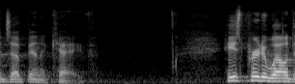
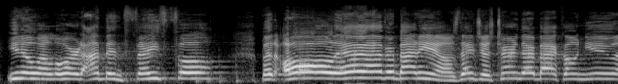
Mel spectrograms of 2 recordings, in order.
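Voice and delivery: higher, louder whining lament; despairing complaint; 11 semitones higher, 6 dB louder than usual. Retold or imitated. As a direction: pour out self-pity, hammed-up. Elijah's despairing complaint to God.

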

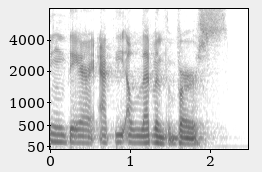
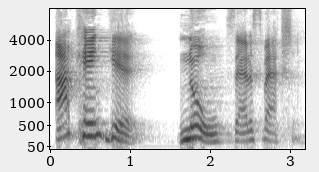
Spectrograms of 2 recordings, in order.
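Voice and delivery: louder, punchier second take of the title; louder repeat; 9 dB louder than usual. Shown as a demonstration. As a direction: call it out for the crowd. Repeats title after laugh.

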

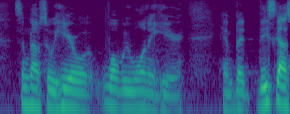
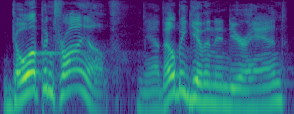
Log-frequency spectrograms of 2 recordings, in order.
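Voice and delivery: heavy sarcasm; 8 dB louder than usual. Shown as a demonstration. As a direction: overplay the sarcasm so nobody misses it. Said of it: "Let's try again".

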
